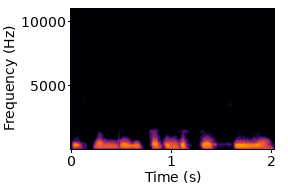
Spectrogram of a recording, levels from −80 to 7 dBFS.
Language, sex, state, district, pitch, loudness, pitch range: Hindi, male, Uttar Pradesh, Jyotiba Phule Nagar, 120 Hz, -22 LUFS, 115-130 Hz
